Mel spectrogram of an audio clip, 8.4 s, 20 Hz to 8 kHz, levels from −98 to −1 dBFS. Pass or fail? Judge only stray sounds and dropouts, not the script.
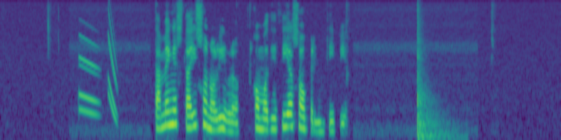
fail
